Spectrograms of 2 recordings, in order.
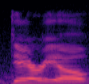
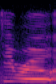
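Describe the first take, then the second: First: The surname ends with an 'ee-oh' sound. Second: The surname ends with an 'oo' sound. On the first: The speaker calls it right. "reminded me that it's Dario" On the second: The speaker calls it wrong. "So not Deru"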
